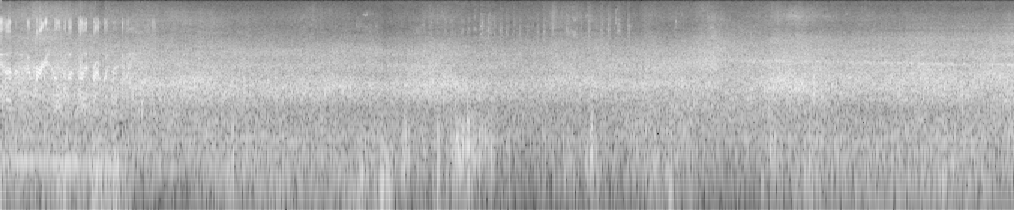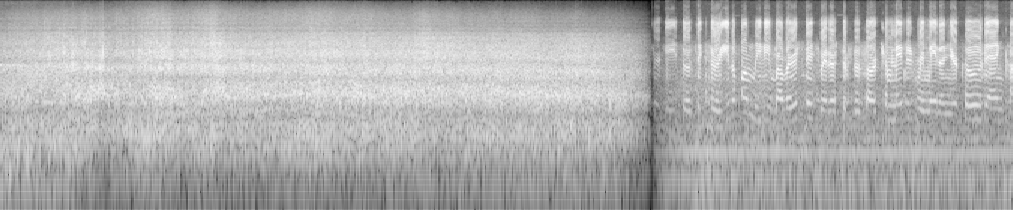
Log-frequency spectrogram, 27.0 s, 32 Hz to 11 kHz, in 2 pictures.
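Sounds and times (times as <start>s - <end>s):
jet engines roaring: 0.0s - 27.0s.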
